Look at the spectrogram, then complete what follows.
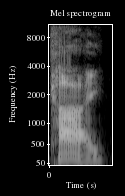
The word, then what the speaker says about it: Kai: She's She's trying to be a man with a name like Kai. It rhymes with die.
